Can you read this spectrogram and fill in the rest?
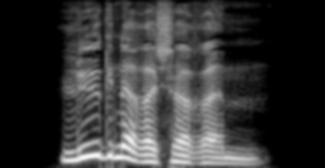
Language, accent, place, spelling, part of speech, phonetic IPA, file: German, Germany, Berlin, lügnerischerem, adjective, [ˈlyːɡnəʁɪʃəʁəm], De-lügnerischerem.ogg
- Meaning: strong dative masculine/neuter singular comparative degree of lügnerisch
